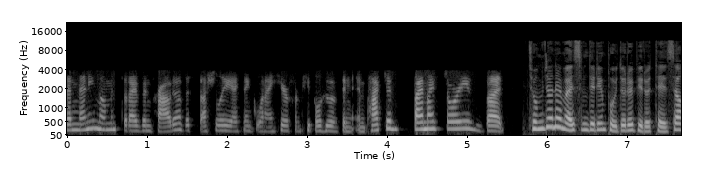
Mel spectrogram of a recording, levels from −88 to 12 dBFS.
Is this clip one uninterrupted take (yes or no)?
yes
